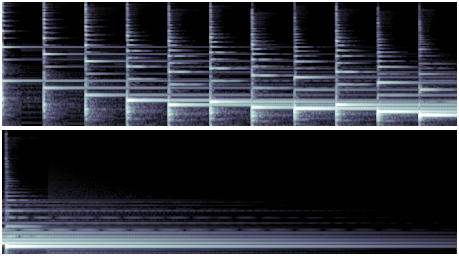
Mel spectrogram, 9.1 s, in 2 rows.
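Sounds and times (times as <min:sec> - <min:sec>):
musical motif: 0:01.2 - 0:08.3.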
